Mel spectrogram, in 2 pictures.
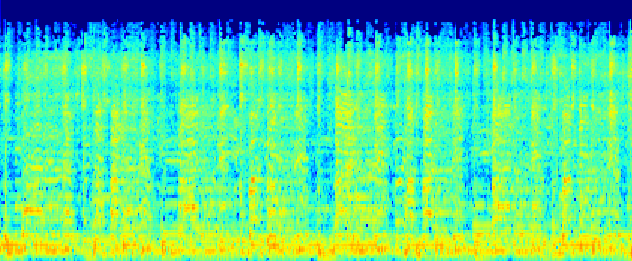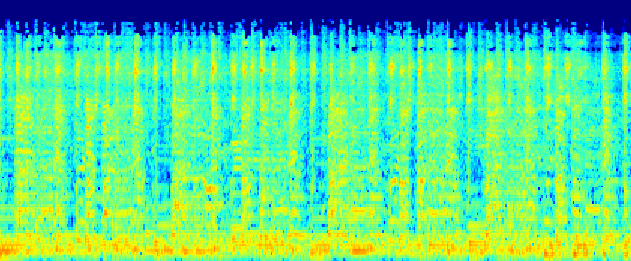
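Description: Live band playing an upbeat Afro-jazz tune: trumpet and trombone, electric guitars, violin and hand percussion with a shaken rattle, under a sung vocal.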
